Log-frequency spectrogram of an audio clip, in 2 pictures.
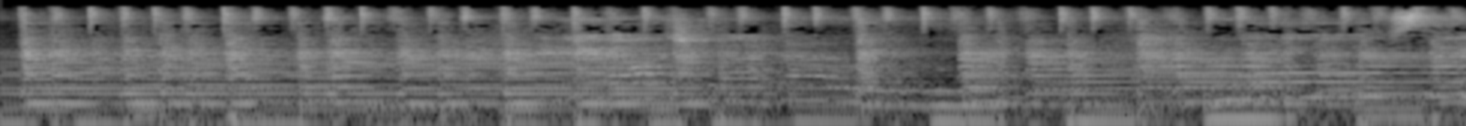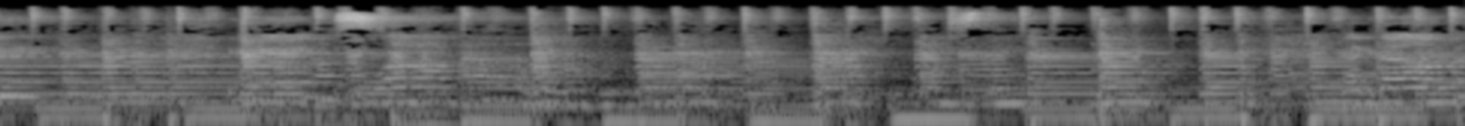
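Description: A song played live on acoustic guitar and electric bass guitar, the bass holding a steady line of low notes under the guitar.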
